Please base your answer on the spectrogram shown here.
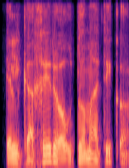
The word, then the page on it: el cajero automatico: espanhol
